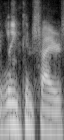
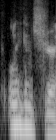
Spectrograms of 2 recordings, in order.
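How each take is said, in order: First: Every letter of the name is sounded out. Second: The name is shortened, with some letters dropped. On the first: The speaker calls it wrong. "you don't say Lincolnshire" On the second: The speaker calls it right. "Say like Lincolnshire"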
